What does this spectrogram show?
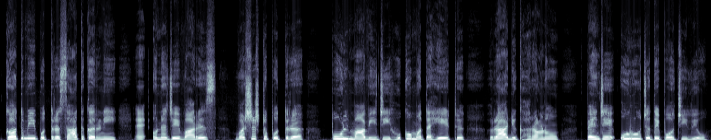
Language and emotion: Sindhi, neutral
